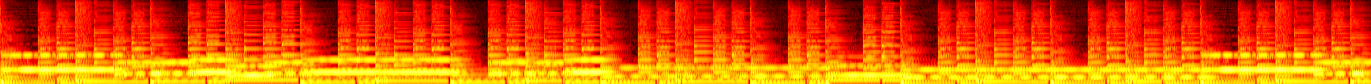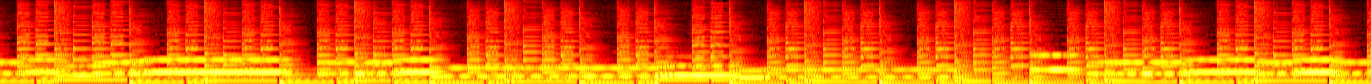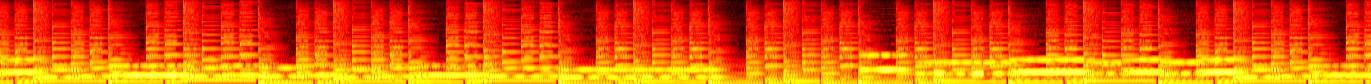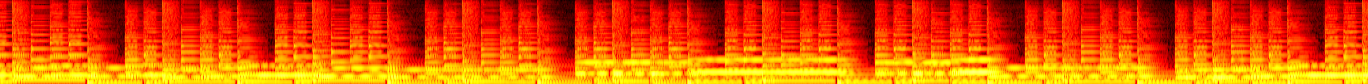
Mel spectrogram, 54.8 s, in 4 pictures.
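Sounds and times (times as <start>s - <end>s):
country music: 0.0s - 54.7s.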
